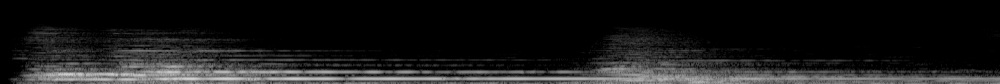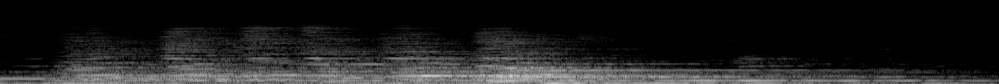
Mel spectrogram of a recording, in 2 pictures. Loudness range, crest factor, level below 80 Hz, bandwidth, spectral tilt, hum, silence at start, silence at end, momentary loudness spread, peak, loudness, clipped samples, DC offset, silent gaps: 14 LU; 18 dB; -36 dBFS; 6 kHz; -9.5 dB/octave; none; 0.2 s; 0.05 s; 19 LU; -6 dBFS; -23 LUFS; under 0.1%; 0.1%; none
